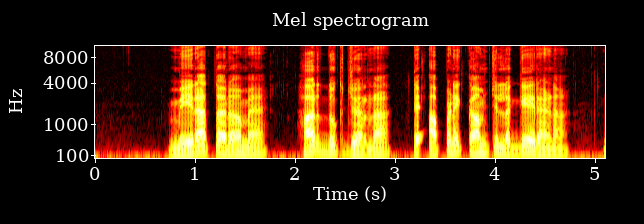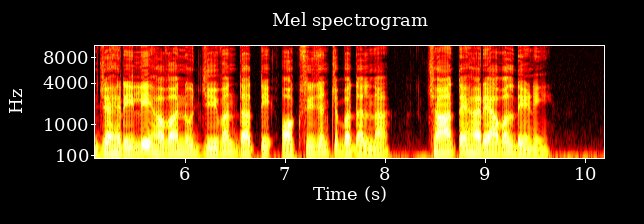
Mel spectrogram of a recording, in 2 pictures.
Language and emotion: Punjabi, neutral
